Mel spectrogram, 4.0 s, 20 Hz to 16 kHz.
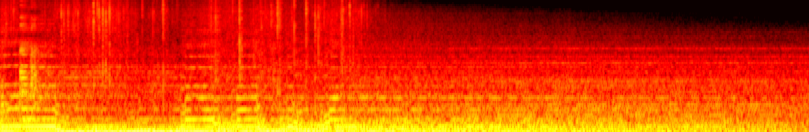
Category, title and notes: Instrument samples > Synths / Electronic
CVLT BASS 43
synthbass, wobble, drops, bassdrop, sub, low, lfo, clear, wavetable, synth, lowend, bass, subwoofer, stabs, subs, subbass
